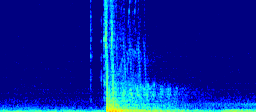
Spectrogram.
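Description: A sci-fi energy gun fires with a sharp electric zap.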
